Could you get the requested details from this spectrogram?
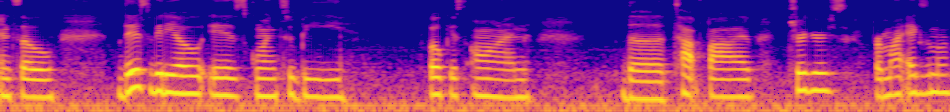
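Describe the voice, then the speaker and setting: A woman whispers quietly and somewhat breathily. She goes at a very slow pace with long, frequent pauses. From US South, Louisiana. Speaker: vlogger. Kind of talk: casual vlog monologue. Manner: quiet, near whisper.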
